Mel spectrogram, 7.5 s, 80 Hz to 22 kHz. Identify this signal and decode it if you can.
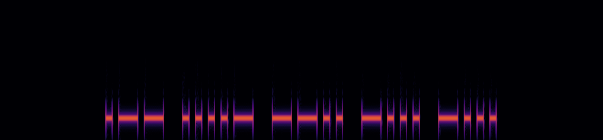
Morse code, heard as a keyed tone, about 17 wpm, 700 Hz. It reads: W4ZBB
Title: Speed Racing - USA 1x3 Call Signs 15wpm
